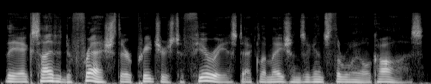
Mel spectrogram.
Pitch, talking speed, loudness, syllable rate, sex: 115 Hz, 165 wpm, -18 LUFS, 5.3 syllables/s, male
